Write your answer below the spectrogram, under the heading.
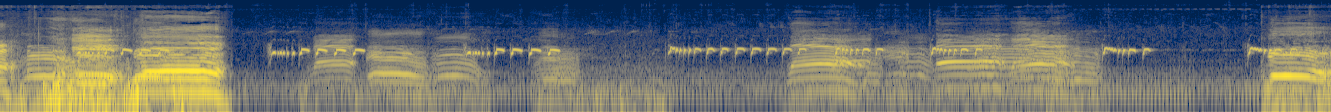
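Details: Tens of tame cattle walking along a rice field road, mooing often: long, deep, wavering moos overlap one another, with short pauses filled by a bird's rapid repeated chirping series.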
